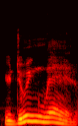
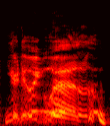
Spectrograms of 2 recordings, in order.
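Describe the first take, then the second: First: Higher, mildly put-on character voice; lightly piping Capitol voice. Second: Extremely high, slow, drawn-out falsetto; absurdly high mock Capitol voice; squeaky Capitol voice. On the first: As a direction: start a high encouraging Capitol quote. First try at Capitol character's quote. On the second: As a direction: squeal it slowly as a hammed-up Capitol stylist. Redoes quote in squeaky Capitol voice.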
